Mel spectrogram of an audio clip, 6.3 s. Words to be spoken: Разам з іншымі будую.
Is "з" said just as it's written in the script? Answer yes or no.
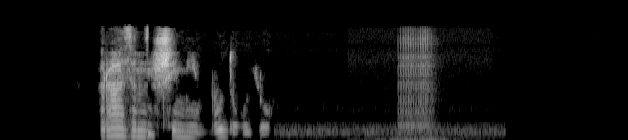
no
